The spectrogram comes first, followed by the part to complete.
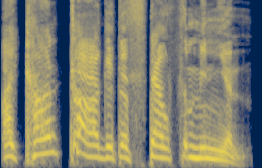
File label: Male Troll ERROR STEALTH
